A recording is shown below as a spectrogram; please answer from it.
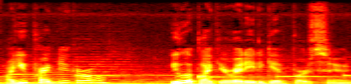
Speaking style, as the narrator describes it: murmured

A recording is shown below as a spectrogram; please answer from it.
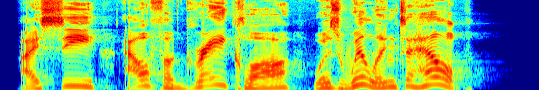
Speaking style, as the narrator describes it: Alpha Paw shouts a little louder

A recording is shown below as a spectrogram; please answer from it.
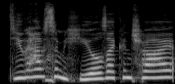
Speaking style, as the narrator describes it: called out

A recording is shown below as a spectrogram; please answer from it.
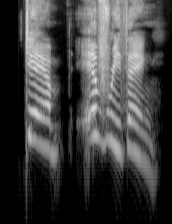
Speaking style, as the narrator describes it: Charles shouted

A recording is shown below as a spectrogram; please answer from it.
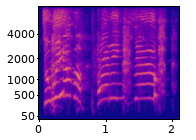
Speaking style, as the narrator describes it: whoever's at the front desk or whatever has to like turn around and scream into the abyss of the restaurant

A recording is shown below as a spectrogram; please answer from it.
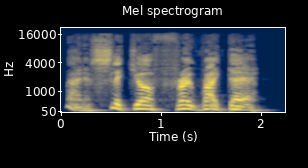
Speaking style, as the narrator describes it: Camanio gasps, working hard

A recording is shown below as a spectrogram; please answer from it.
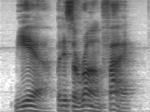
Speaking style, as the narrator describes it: Ophelia sighed

